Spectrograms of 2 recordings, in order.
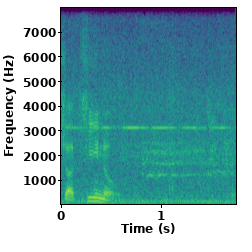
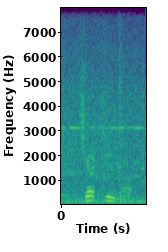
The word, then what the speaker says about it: Giacchino: So yeah, so for it says so for the composer Michael, his last name is pronounced Giacchino. Giacchino, you see with a J sound, so that's a soft J.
